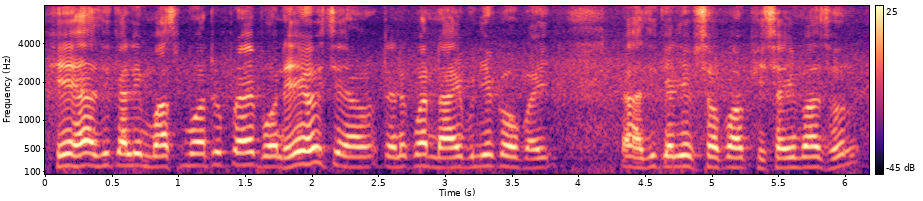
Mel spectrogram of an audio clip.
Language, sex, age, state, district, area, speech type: Assamese, male, 60+, Assam, Nagaon, rural, spontaneous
